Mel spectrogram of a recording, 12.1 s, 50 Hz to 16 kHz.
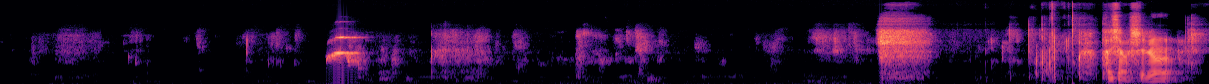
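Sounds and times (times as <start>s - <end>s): dog whimpering: 3.3s - 3.8s.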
